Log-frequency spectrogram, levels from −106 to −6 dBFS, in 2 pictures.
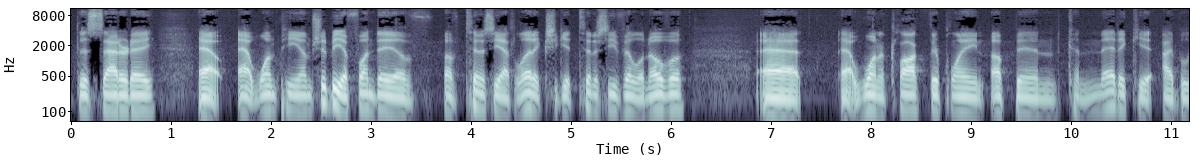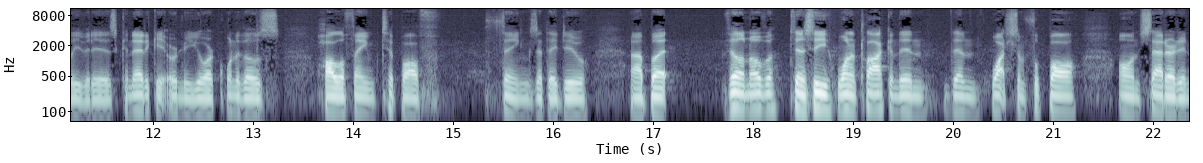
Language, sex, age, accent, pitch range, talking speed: English, male, 20-39, American, 95-110 Hz, 165 wpm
